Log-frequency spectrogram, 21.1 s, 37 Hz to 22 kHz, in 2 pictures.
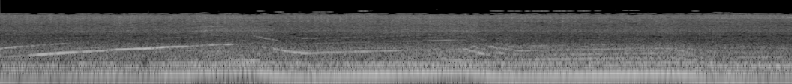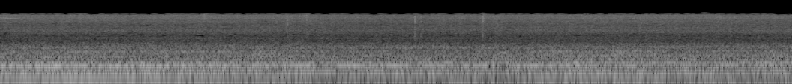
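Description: Volvo B7R coach's six-cylinder diesel engine accelerating through the gears, heard from inside the coach. The pitch rises, drops at a gear change about three and a half seconds in, rises again with another change near six and a half seconds, then settles into steady cruising with road noise after about nine and a half seconds.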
